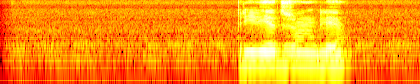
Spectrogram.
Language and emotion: Russian, neutral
